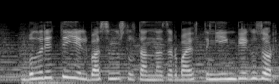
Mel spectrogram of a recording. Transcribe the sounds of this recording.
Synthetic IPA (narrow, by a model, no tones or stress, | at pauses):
bʊlˠɾe̞t̪ːe̞je̞lbɑsənʊɾsʊlˠt̪ɑnːɑzɑɾbɑje̞ft̪əɴe̞ŋbe̞ɡʲɪzo̞ɾ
